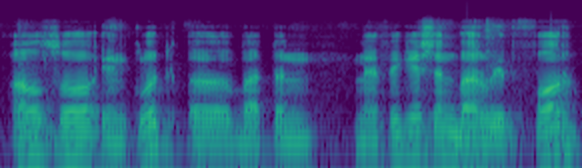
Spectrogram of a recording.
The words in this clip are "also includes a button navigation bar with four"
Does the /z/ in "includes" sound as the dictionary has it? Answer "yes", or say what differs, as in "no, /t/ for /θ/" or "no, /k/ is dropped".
no, /z/ is dropped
